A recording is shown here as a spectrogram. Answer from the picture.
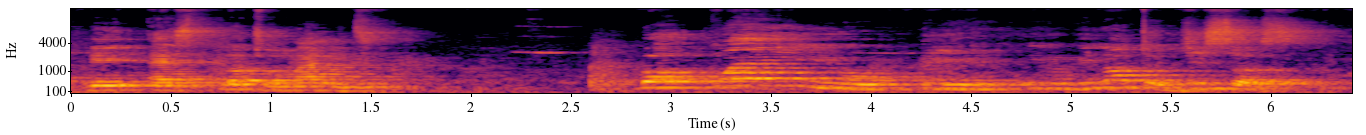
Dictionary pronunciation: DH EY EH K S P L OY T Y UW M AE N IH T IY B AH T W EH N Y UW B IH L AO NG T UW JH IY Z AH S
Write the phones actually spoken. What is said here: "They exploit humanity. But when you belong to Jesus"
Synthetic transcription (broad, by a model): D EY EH S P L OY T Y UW M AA N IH T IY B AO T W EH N Y UW B IH L AO NG T UW JH IY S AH S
